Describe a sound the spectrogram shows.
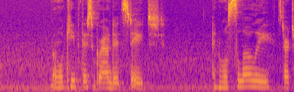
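A woman speaks calmly and softly close by.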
